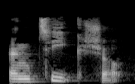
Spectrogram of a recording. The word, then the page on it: antique shop: American English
